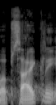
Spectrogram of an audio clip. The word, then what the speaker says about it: upcycling: que é o tal do upcycling. É assim que pronuncia? Correto? Upcycling, ok.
